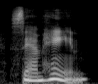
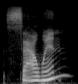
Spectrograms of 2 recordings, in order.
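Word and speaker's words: Samhain: Fast forward to when I'm 45 years old and I attend an intimate gathering for Sam Hayne. Oh, no. It says pronounced sin.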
